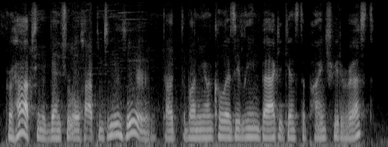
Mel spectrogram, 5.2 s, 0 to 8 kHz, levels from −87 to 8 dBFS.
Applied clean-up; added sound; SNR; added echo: neural separator model SepFormer DNS4.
